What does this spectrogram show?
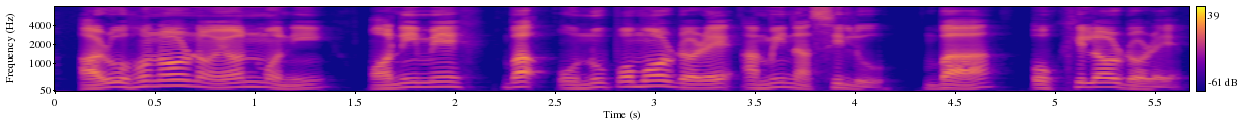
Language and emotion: Assamese, neutral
